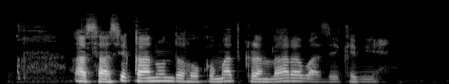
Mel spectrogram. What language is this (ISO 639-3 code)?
pus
